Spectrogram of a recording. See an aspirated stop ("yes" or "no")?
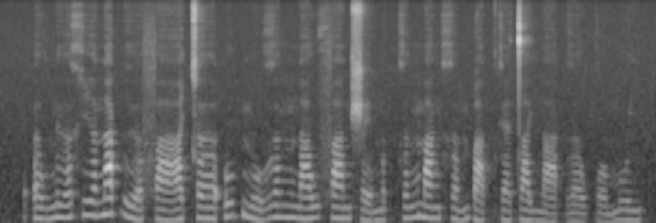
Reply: no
